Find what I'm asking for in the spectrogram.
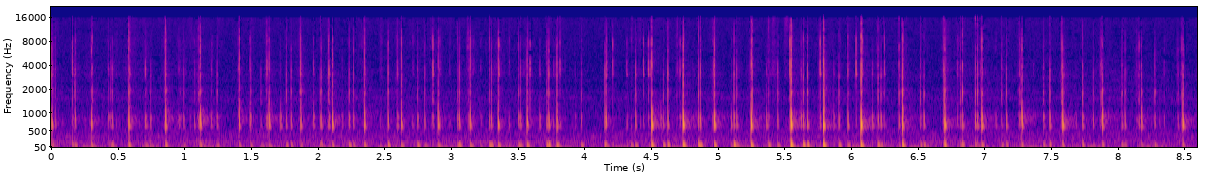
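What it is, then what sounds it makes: Plastic cup tapped with nails. A tall, empty, hollow clear plastic cup is held sideways while fingernails tap and scratch its thin plastic wall. The result is a quick, steady stream of short, dry clicks with a faint hollow ring around 670 Hz and a soft low thump under each tap.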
